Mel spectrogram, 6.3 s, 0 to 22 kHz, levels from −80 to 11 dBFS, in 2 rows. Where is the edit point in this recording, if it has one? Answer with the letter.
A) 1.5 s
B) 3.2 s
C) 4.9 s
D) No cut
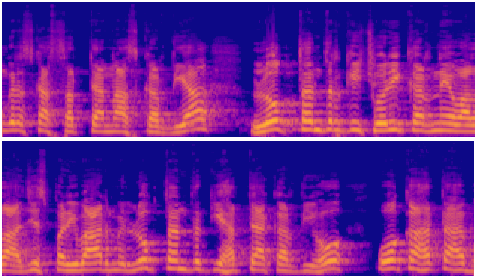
D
